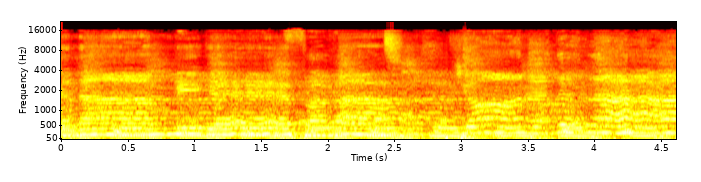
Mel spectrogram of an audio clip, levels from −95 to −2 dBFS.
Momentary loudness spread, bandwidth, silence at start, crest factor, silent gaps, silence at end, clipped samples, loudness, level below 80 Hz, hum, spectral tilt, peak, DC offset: 3 LU; 17 kHz; 0 s; 10 dB; none; 0 s; under 0.1%; -11 LUFS; -24 dBFS; none; -5 dB/octave; 0 dBFS; 0.4%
